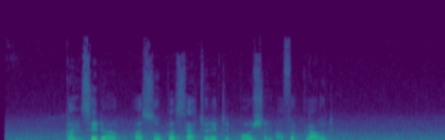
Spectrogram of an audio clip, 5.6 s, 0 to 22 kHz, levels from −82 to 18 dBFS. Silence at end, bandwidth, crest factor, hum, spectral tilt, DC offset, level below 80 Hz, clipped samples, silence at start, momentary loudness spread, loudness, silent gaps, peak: 0 s; 16 kHz; 20 dB; none; -6 dB/octave; under 0.1%; -80 dBFS; under 0.1%; 0.05 s; 20 LU; -29 LUFS; none; -10 dBFS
